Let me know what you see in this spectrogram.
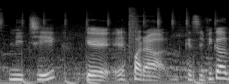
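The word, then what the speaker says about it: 日: el de sol, que en chino se dice R, ¿no? En japonés Depende. Depende del contexto, se puede pronunciar totalmente distintos. Entonces, por un lado tenemos, por ejemplo, se puede decir Nichi, que es para, que significa día, ¿no?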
